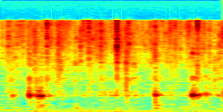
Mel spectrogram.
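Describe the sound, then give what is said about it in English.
Faint sizzle of Monterey sausages frying as they are turned in a pan, a soft, steady crackle with a few light scraping stirs and small sharp pops, no talk. “Trust the Monterey Sausage Company. They got an amazing product. Give it a little turn here.”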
